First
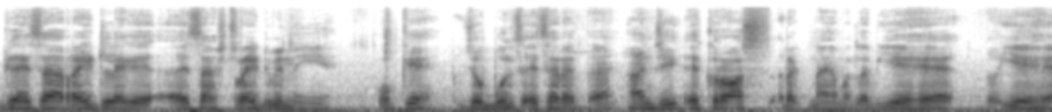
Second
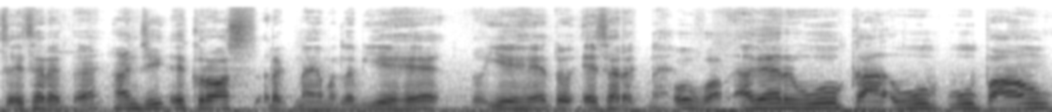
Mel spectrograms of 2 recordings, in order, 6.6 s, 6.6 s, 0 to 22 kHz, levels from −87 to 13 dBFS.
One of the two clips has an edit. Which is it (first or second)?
second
